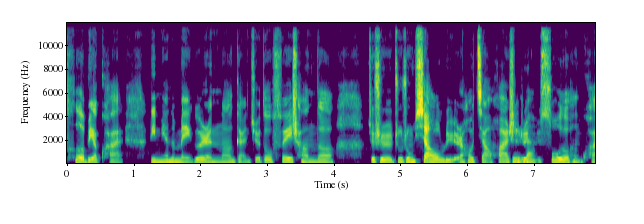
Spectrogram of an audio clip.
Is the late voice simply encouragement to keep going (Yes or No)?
Yes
